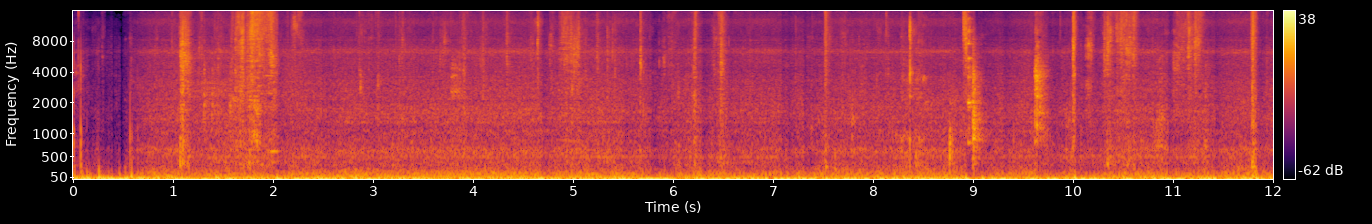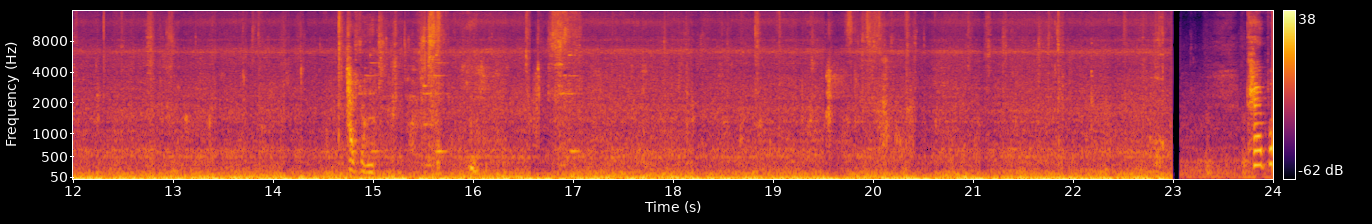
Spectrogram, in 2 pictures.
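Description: A young woman chews and slurps food loudly and close up.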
